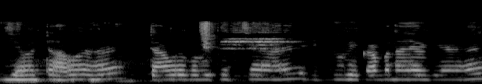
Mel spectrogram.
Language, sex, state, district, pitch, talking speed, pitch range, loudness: Hindi, female, Bihar, Purnia, 220 Hz, 150 wpm, 215-225 Hz, -30 LUFS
